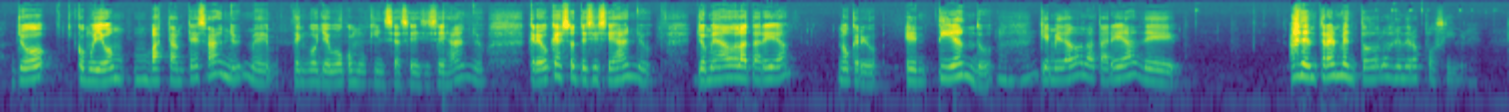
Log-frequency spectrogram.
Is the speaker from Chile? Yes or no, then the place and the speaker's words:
no; Puerto Rico; Como cantante puertorriqueña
